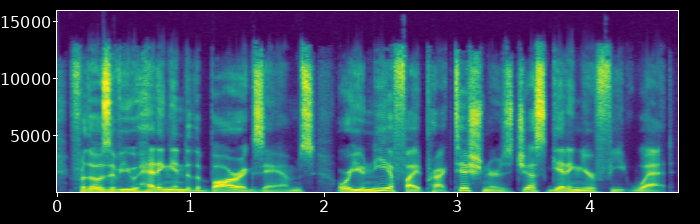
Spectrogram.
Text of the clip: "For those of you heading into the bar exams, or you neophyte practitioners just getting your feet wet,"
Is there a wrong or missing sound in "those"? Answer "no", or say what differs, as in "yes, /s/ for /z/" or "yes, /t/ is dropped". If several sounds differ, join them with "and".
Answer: no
